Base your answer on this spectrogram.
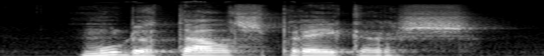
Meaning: plural of moedertaalspreker
- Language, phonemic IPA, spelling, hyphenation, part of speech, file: Dutch, /ˈmudərtaːlˌspreːkərs/, moedertaalsprekers, moe‧der‧taal‧spre‧kers, noun, Nl-moedertaalsprekers.ogg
